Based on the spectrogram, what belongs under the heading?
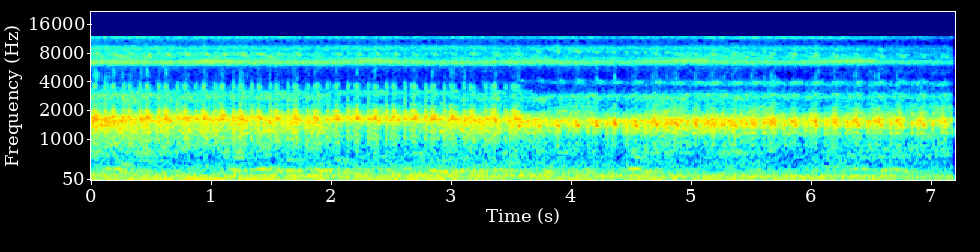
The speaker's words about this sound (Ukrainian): Сюрчить щось так, ніби великі коники-стрибунці. Я, чесно кажучи, чесно зізнатись, я не знаю, що це сюрчить, але бо, ну, звук я записувала цей ввечері, я не знаю, важко розгледіти, але я так думаю, можливо, це якісь дійсно коники-стрибунці, можливо.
